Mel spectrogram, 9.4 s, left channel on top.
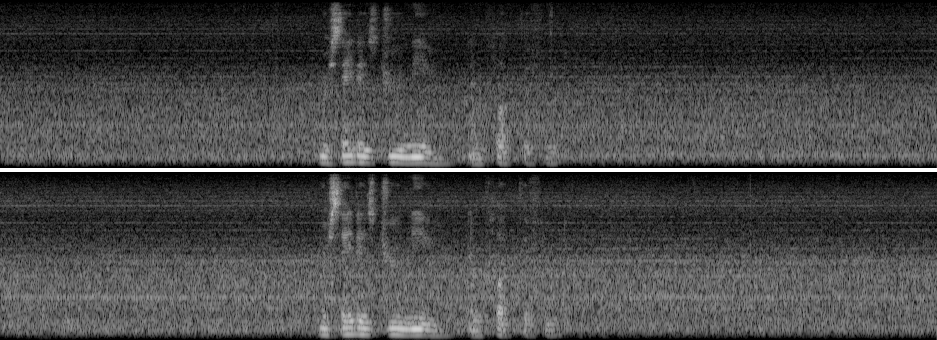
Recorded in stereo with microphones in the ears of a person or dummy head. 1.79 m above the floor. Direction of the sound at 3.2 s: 55° right (ahead or behind).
